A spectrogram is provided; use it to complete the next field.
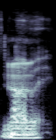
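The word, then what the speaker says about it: Taabe: I like, I think Tabe. I don't know how you pronounce his name. I think it's her Tabe. brother. It's Tabe.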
